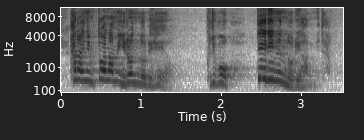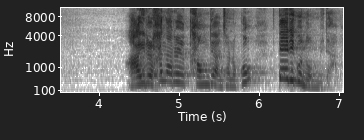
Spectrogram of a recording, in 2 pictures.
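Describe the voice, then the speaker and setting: A middle-aged woman with a high voice delivers a Sunday sermon from the pulpit. She preaches earnestly and conversationally, telling stories and acting out the lines she quotes. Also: a little mellow. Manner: earnest, storytelling with acted-out quotes. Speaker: pastor.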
